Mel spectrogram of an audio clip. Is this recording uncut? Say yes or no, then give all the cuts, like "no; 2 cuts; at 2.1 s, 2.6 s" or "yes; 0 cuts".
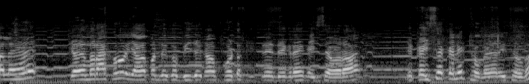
yes; 0 cuts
